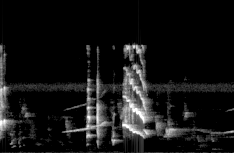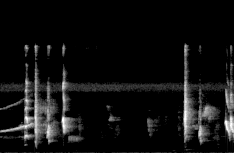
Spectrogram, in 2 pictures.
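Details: Oriental magpie-robin song used to provoke another bird to sing: scattered sharp chips and chatters, then a long clear whistle sliding down and rising again, later more abrupt notes, with a soft low hum and faint voice.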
